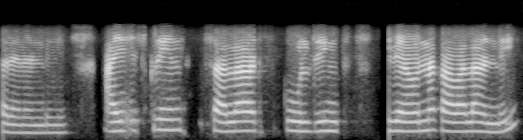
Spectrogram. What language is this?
Telugu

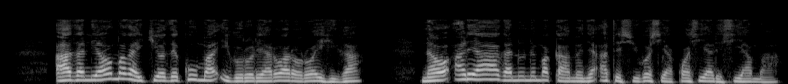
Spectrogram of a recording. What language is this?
Kikuyu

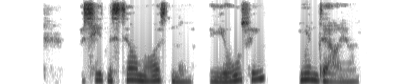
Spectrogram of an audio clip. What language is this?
Western Frisian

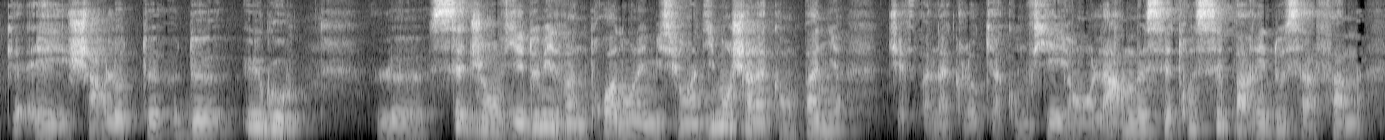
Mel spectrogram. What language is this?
French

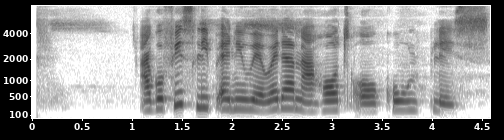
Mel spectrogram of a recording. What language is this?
Nigerian Pidgin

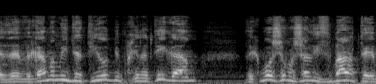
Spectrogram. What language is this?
Hebrew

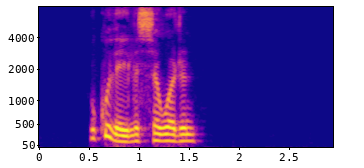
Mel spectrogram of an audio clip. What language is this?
Kabyle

